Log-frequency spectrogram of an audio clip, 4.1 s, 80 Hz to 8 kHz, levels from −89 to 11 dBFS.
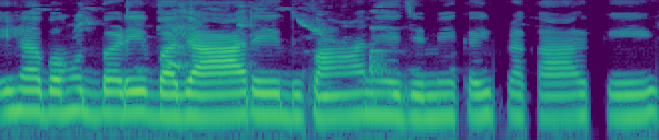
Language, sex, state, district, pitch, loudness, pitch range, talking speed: Chhattisgarhi, female, Chhattisgarh, Korba, 180 Hz, -18 LUFS, 175-195 Hz, 160 wpm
